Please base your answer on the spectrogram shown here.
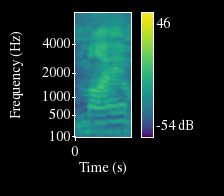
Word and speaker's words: Miami: her brother James and Miami Oklahoma it's spelled Miami but in Oklahoma it's called miam Oklahoma and then she met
